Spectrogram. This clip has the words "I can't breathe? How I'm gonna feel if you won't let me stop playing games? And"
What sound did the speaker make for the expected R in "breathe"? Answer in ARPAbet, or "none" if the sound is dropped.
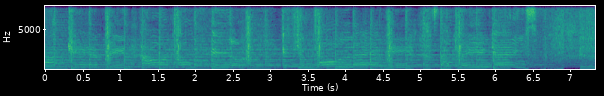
none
